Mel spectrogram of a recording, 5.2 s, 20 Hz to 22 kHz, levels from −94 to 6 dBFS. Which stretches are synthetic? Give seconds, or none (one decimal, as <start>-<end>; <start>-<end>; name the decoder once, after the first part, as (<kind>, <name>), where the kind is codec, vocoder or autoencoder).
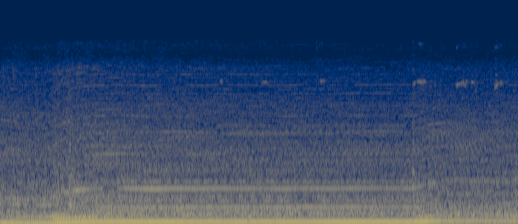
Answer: none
